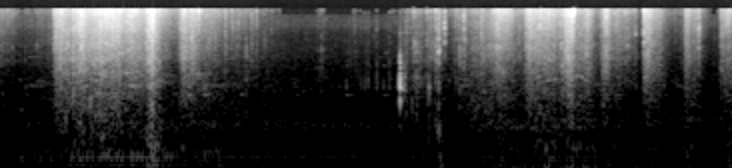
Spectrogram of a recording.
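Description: Faint scraping and rustling of dry bamboo leaves and soil as the ground is cleared by hand and machete, with a single sharp click about four seconds in as the machete goes into its wooden sheath.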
